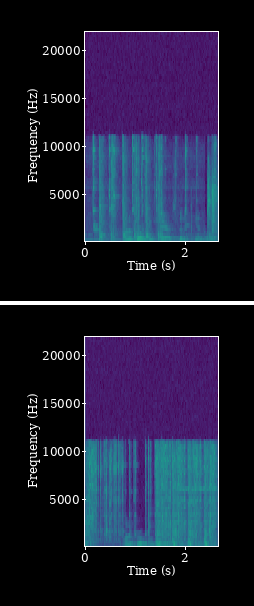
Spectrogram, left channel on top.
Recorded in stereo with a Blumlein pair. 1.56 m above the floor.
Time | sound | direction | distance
0.7 | a man speaking | 10° left | 1.8 m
